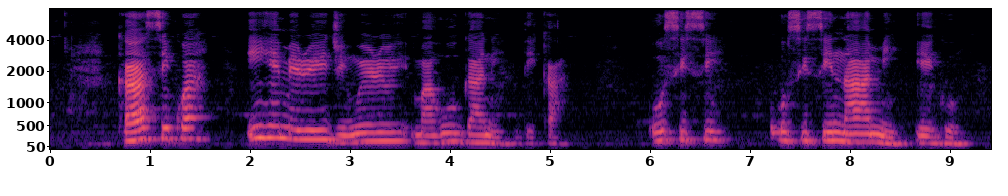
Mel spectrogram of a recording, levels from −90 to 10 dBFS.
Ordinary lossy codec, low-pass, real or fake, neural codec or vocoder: none; none; real; none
